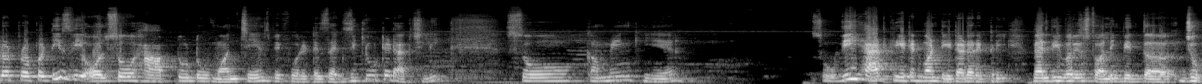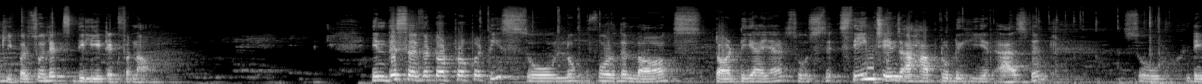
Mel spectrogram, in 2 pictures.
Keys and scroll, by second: 12.4 Delete, 22.1 Right.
